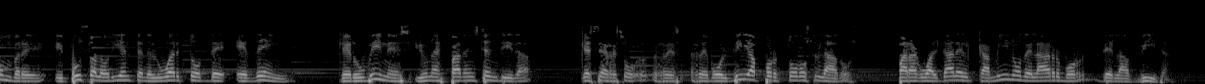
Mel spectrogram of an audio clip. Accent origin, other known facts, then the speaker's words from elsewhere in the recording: Puerto Rico; Como puertorriqueño, al fin, me gusta el bullicio.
